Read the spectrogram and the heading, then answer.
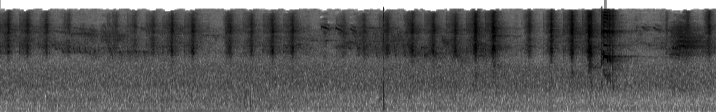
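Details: Black woodpeckers at the nest while raising their young, in the wild: a steady run of short, hissy, high-pitched notes repeated about every third of a second, growing louder toward the end.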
